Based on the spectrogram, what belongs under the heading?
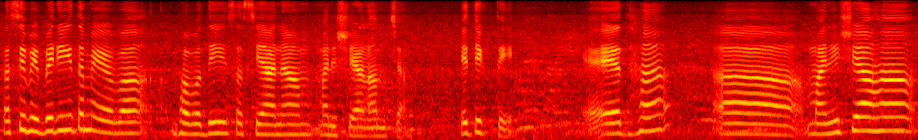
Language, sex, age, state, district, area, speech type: Sanskrit, female, 45-60, Kerala, Kollam, rural, spontaneous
